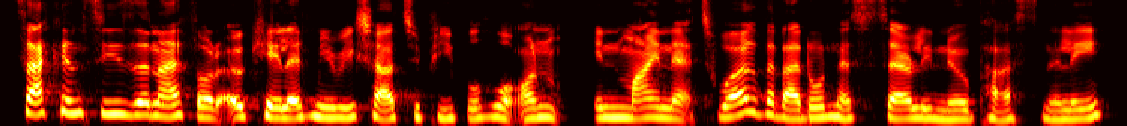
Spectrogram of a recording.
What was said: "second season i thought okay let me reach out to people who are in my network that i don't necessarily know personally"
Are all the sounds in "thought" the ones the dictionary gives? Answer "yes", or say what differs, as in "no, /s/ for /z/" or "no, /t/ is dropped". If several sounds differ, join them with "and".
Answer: yes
